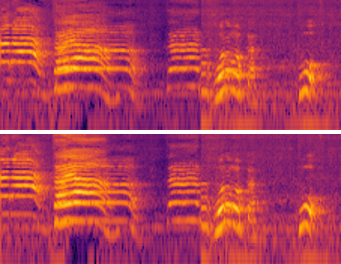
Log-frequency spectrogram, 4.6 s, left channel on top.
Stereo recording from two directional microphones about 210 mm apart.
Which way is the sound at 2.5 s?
40° right (ahead or behind).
